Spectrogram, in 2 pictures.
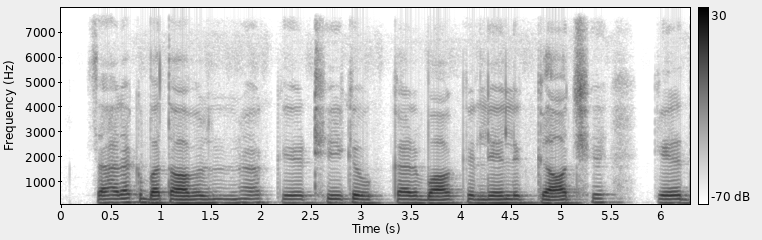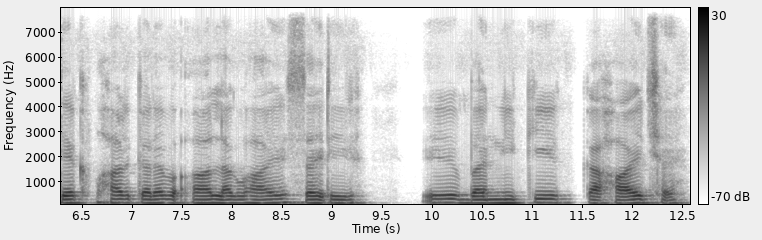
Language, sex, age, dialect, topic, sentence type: Maithili, male, 18-24, Bajjika, agriculture, statement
